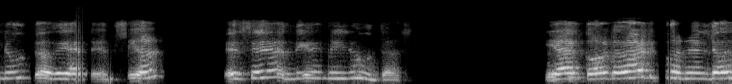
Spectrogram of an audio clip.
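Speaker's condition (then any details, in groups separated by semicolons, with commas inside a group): Cerebral palsy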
